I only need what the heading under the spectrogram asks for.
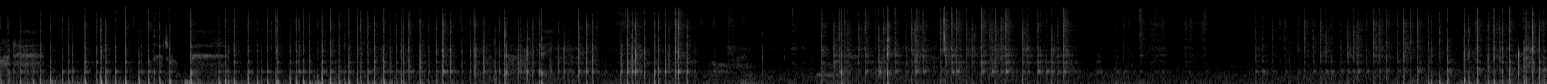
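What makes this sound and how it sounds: A hollow cardboard tube is tapped rapidly, giving a dense run of sharp, short, low-pitched knocks. The tapping eases into a quieter stretch in the middle before picking up again toward the end.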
